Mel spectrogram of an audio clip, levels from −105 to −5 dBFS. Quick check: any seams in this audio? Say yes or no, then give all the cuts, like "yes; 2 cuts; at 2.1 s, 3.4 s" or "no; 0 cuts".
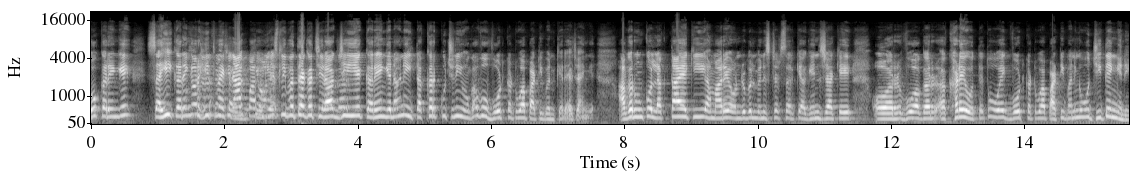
yes; 1 cut; at 2.5 s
